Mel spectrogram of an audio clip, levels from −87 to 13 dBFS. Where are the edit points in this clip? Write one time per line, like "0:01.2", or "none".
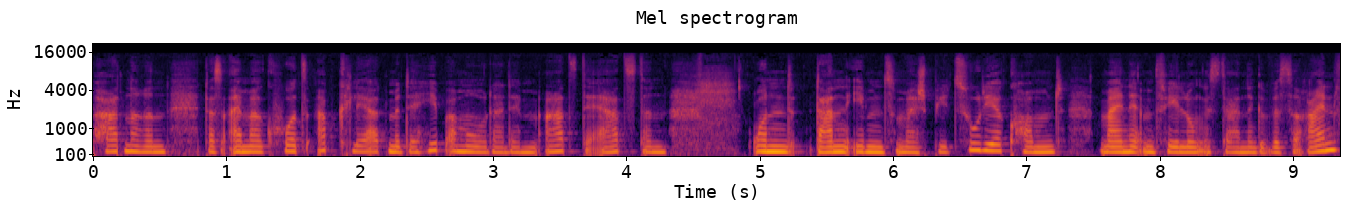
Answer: none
